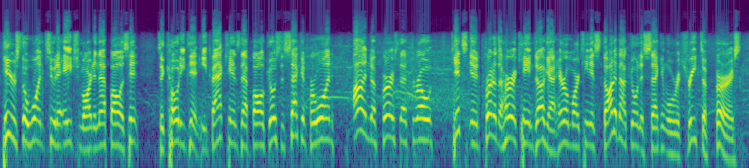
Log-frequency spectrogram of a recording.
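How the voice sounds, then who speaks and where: A young American man calling live baseball play-by-play, emphatic and excitable on big plays. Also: sits high, fairly quick, few pauses, slight background noise. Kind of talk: live sports commentary.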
